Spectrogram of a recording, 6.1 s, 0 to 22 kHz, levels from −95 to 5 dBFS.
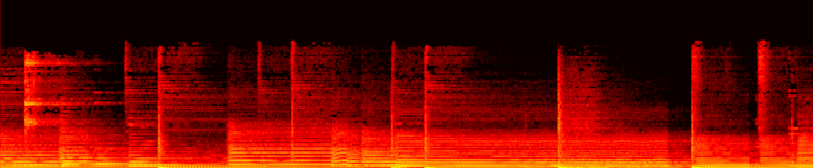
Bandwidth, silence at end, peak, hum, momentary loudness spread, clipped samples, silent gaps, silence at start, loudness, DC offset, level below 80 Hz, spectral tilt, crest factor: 16.5 kHz; 0 s; -10 dBFS; none; 5 LU; under 0.1%; none; 0 s; -31 LUFS; under 0.1%; -34 dBFS; -5.5 dB/octave; 20 dB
